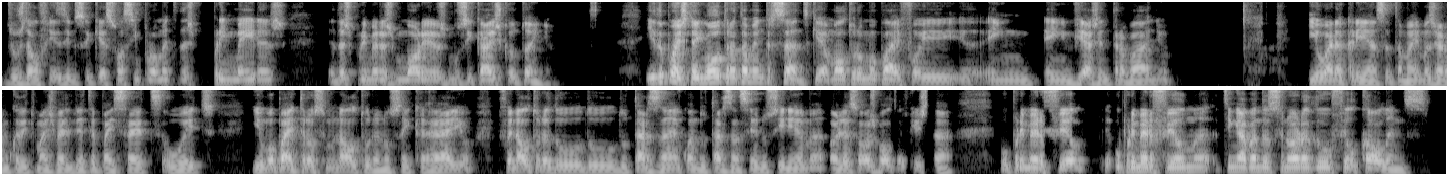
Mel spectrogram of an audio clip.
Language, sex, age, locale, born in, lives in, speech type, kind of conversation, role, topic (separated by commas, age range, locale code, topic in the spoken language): Portuguese, male, 30-34, pt-PT, Portugal, Portugal, conversation, unstructured, none, Qual música te faz voltar a um momento especial?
